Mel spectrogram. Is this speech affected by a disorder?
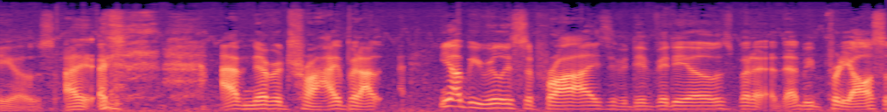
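No.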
